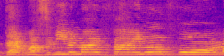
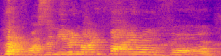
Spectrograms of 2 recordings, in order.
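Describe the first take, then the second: First: High, hammed-up villain bellow; villain boast. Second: High, loud, hammed-up villain bellow; villain boast. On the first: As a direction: shout it like a cartoon villain powering up. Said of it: "he says". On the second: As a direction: roar it out like a cartoon villain powering up. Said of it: "you hear the voice say". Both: GM voicing the alien boss bragging as he transforms.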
